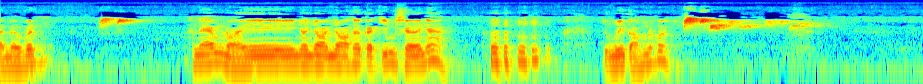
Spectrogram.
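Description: A caged bird chirps and whistles.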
